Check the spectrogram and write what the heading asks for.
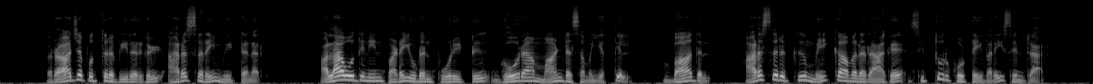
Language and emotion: Tamil, neutral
